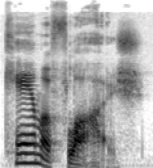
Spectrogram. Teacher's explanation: And the last vowel is ah. It's an open sound, like hot and stop.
